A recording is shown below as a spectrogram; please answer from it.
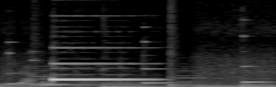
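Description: A steady, loud, high test-tone beep of the kind played with TV colour bars starts suddenly about half a second in and holds for under a second, over quieter background music.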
